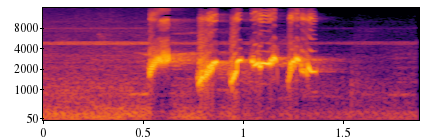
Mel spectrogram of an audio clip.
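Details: Challenge song of a decoy red-whiskered bulbul, meant to provoke rivals into approaching and fighting. One bright phrase of five rapid, slurred whistled notes under a second long, over a faint steady hum.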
